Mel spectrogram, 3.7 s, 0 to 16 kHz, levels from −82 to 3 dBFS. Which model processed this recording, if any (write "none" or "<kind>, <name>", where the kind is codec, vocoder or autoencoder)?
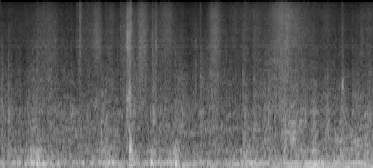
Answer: autoencoder, DAC-VAE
